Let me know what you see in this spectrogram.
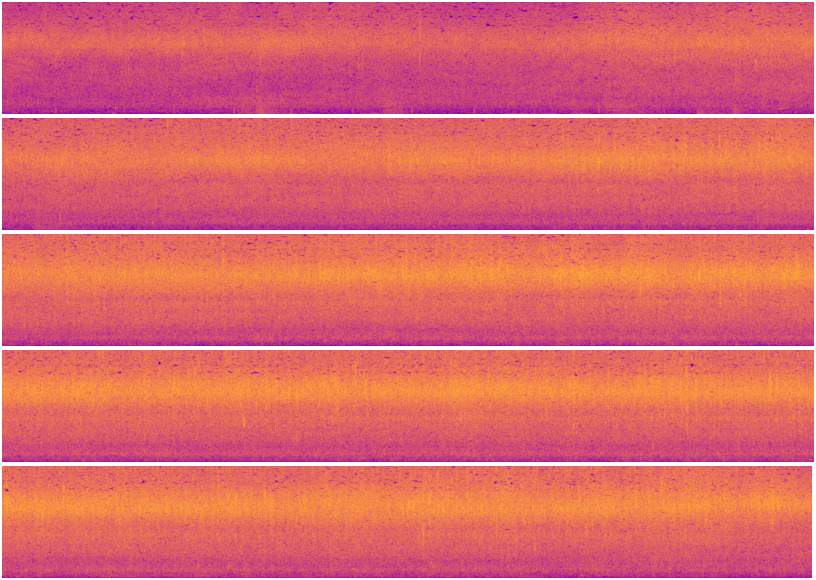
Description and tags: Fountain Atmosphere
Sound of a fountain flowing
Atmosphere, Fountain, Water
